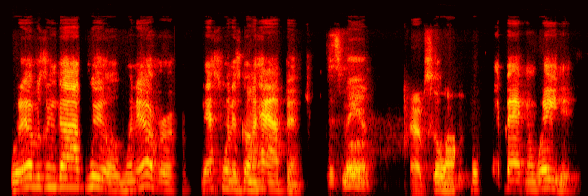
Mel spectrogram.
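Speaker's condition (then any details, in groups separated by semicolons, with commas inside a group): No condition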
